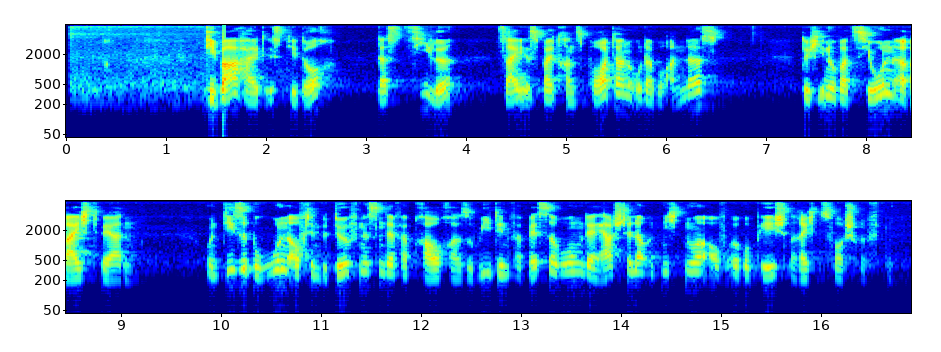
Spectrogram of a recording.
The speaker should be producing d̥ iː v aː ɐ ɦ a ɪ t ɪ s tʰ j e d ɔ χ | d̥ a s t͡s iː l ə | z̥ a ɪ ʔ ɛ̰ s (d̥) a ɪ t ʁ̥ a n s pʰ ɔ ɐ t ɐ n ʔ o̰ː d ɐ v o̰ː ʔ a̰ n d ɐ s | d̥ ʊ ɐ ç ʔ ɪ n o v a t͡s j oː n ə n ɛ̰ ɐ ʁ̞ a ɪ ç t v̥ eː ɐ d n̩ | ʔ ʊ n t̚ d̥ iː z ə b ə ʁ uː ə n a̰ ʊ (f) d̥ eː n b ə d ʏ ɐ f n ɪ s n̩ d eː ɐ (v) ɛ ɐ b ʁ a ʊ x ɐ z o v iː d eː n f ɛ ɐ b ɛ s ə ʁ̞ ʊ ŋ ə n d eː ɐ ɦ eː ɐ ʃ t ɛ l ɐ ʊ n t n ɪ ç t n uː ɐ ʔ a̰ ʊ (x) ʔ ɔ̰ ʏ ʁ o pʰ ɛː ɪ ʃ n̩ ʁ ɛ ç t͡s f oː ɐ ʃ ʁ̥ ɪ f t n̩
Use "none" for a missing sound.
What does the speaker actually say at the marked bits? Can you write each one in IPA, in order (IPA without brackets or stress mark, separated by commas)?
b̥, f, f, f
